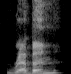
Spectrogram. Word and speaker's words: Rebbun: I actually, my maiden name was Rebun, okay? R-E-B-B-U-N.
